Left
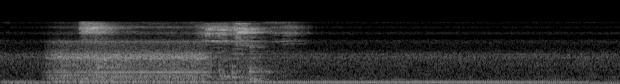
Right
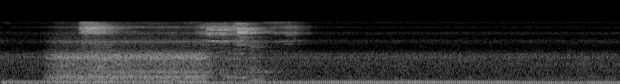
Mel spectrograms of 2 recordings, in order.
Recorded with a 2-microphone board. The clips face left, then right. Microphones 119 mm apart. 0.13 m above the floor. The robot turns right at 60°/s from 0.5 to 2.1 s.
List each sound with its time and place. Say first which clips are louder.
0.8 s a clink: even; 5° left (ahead or behind), 8.5 m; by 2.9 s 80° left, 8.5 m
